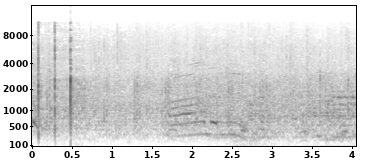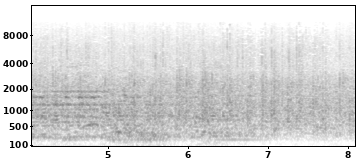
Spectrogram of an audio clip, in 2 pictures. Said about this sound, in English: Come on, let's get the Lord a hand clap.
